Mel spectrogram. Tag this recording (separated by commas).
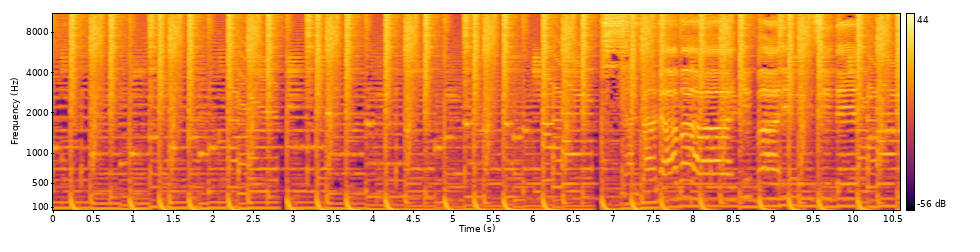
Music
